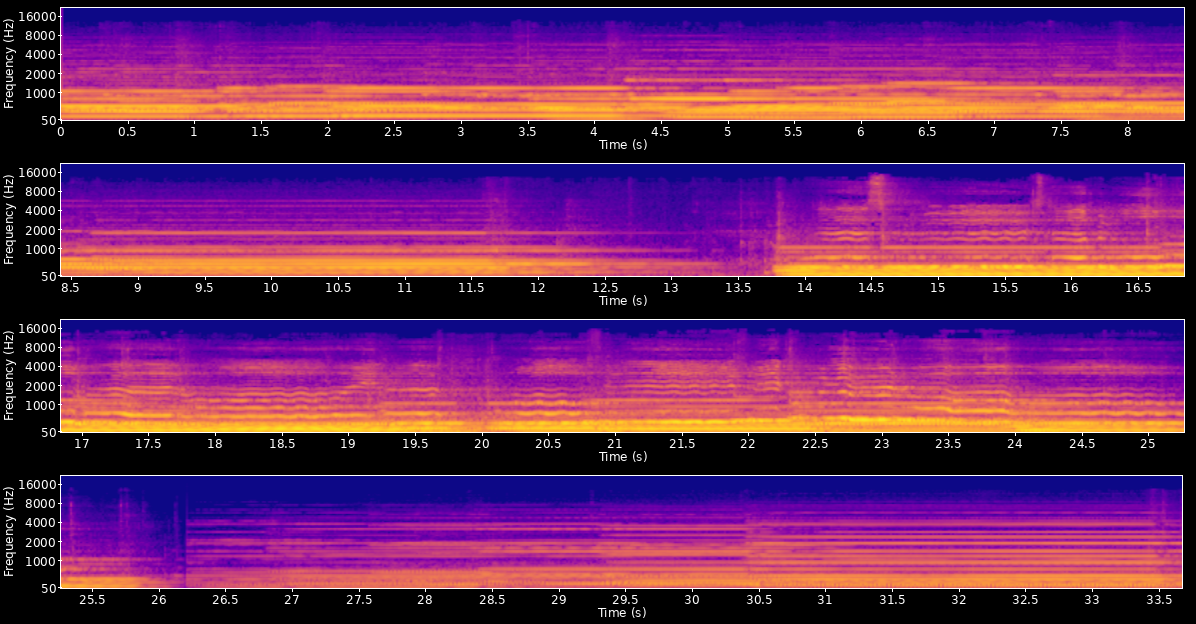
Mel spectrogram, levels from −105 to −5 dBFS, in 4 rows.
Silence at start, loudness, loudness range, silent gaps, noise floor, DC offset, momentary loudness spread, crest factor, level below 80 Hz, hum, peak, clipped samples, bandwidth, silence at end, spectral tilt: 0 s; -18 LUFS; 16 LU; none; -51 dBFS; under 0.1%; 16 LU; 14 dB; -34 dBFS; none; -2 dBFS; under 0.1%; 11 kHz; 0 s; -9.5 dB/octave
